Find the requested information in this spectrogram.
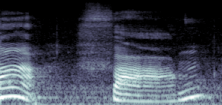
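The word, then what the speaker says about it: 房: ไหม คะ บ้าน ม่าน ภาษา จีน ออก เสียง ว่า ฝาง ฝาง ซัว อ้าง สร้าง สิ่ง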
